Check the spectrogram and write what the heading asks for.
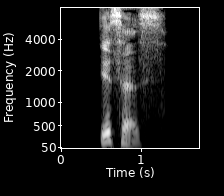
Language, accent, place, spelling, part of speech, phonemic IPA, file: German, Germany, Berlin, isses, contraction, /ˈɪsəs/, De-isses.ogg
- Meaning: contraction of ist + es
